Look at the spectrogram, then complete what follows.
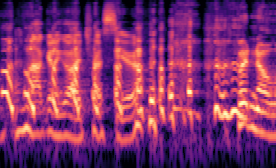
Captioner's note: everyone laughs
